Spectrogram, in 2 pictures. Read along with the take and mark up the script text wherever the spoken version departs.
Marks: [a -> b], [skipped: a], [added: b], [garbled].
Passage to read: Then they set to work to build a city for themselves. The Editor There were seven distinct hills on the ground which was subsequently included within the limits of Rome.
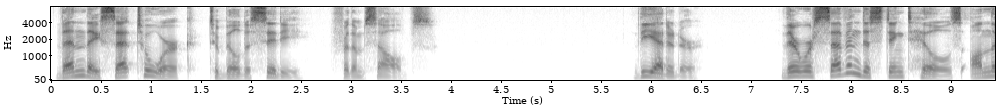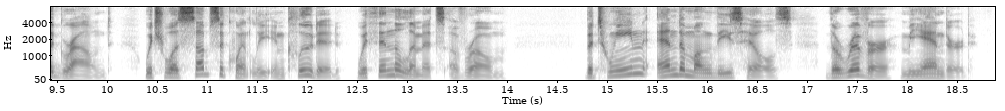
Then they set to work to build a city for themselves. The Editor There were seven distinct hills on the ground which was subsequently included within the limits of Rome. [added: Between and among these hills the river meandered]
